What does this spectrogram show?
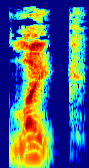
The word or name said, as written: like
